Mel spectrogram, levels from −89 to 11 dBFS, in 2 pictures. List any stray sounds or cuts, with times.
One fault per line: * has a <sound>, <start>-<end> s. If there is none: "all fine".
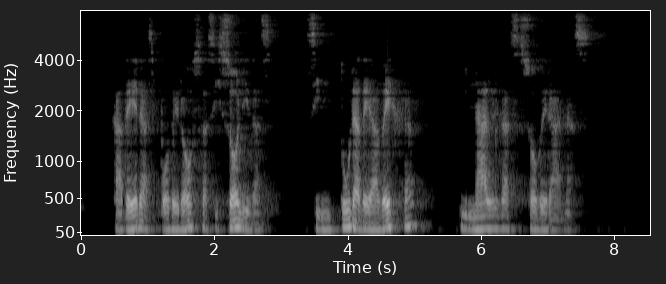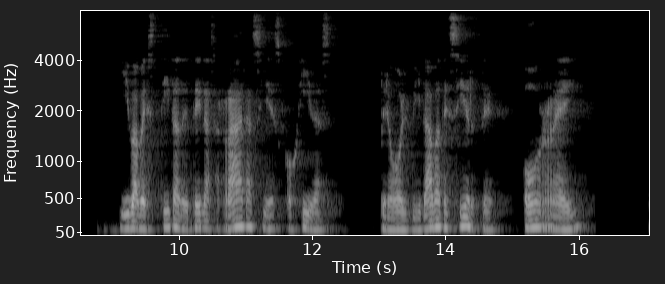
all fine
